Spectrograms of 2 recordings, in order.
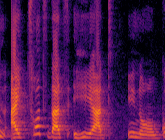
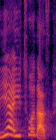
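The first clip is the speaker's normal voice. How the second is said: lightly voiced child, higher; a hint of a child, pitched up; children's reply; 7 semitones higher, 4 dB louder than usual. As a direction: imitate kids agreeing with mum.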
